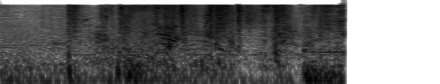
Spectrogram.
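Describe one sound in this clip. Swords clash and strike in close combat.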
